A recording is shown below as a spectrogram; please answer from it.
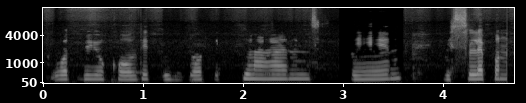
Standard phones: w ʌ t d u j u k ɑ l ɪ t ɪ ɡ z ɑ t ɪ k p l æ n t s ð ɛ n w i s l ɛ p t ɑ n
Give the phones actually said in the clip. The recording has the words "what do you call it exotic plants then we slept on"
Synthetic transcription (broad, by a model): w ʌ t d u j u k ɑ l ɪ t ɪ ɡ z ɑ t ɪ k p l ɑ n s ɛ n w i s l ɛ p ɑ n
